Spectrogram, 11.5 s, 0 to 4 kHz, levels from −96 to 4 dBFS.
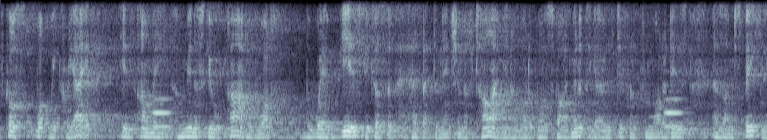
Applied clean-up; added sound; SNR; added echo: none; Wind instrument, woodwind instrument; 2 dB; reverberation time 2.6 s.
